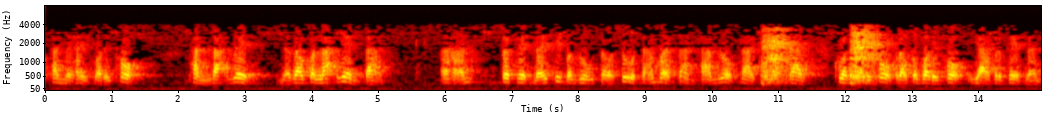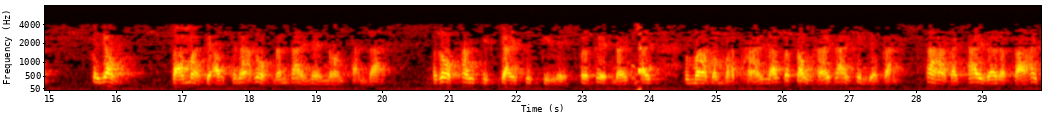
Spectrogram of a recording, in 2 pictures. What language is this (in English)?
Thai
